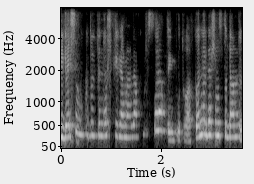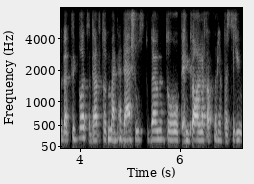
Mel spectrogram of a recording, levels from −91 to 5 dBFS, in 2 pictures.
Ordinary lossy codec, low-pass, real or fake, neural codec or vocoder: Opus, 16 kbps; 7.2 kHz; fake; codec, 16 kHz in and 24 kHz out, 1.1 kbps, FireRedTTS-2 codec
